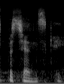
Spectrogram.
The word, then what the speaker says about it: Bazinsky: thank you sir and sorry it's Mr bazin bazinsky is am I pronouncing your last name correctly yeah bazinsky thank you Mr bazin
